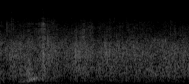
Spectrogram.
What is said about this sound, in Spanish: Si ese es el aplauso, dáselo mejor.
